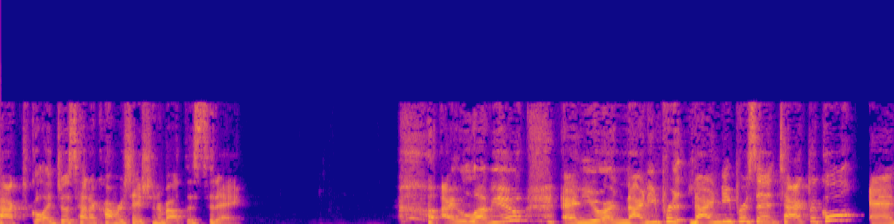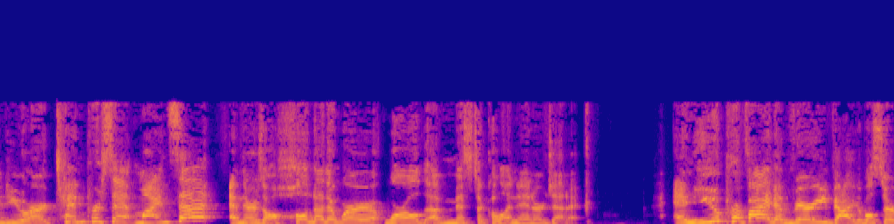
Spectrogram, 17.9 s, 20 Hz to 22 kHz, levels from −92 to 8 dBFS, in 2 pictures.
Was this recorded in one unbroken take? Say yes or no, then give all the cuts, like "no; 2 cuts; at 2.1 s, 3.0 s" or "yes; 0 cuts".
no; 1 cut; at 8.6 s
